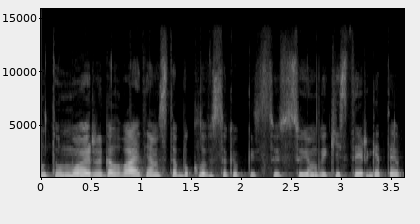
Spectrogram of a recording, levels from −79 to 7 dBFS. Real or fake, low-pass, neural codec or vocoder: fake; 14.4 kHz; vocoder, 44.1 kHz, 128 mel bands every 256 samples, BigVGAN v2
